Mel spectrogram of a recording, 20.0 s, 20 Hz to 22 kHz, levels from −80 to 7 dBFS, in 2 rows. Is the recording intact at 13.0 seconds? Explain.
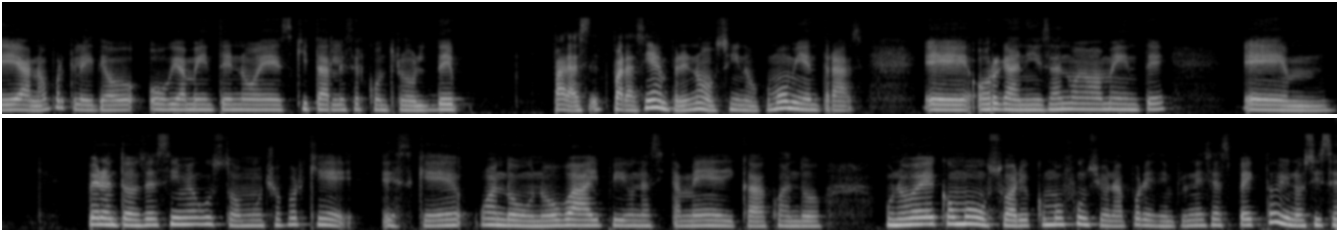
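Yes, at 13.0 seconds the speech plays through cleanly, with no dropout, click, distortion or other fault to be heard at that moment.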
